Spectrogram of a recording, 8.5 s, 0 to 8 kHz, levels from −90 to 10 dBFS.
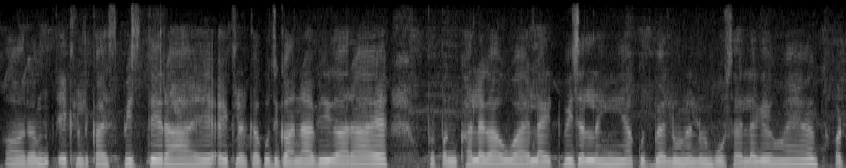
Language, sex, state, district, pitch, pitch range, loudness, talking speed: Hindi, male, Uttar Pradesh, Muzaffarnagar, 215 Hz, 210-220 Hz, -27 LUFS, 260 wpm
